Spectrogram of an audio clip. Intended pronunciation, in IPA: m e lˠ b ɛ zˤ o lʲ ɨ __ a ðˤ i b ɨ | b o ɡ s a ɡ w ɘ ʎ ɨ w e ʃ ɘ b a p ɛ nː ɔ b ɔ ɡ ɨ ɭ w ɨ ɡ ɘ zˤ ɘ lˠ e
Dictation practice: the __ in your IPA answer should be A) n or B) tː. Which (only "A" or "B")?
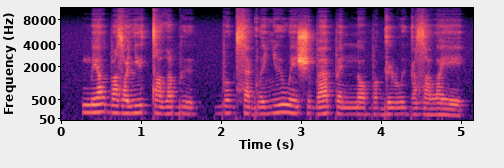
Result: B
